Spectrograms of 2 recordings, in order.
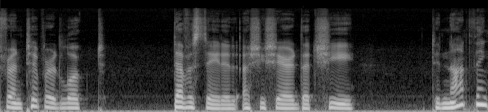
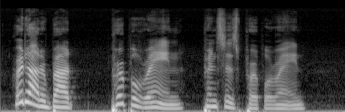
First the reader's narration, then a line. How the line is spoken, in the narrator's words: Susan looked at her friend, Tipper Gore, and exclaimed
